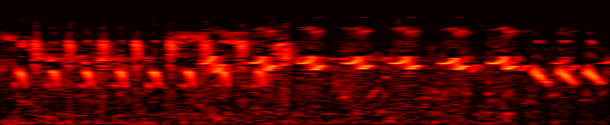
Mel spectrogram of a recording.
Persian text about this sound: راستی تا حالا رفتین توی باغی که صدای قشنگ بلبل و نوای دلانگیز آب روان شما رو آروم کنه و لحظه ای دل و روحتون رو نوازش بده؟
